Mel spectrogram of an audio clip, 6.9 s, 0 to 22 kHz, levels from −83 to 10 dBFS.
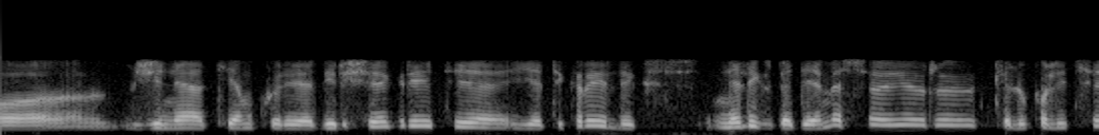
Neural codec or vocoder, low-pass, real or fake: none; 3.6 kHz; real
